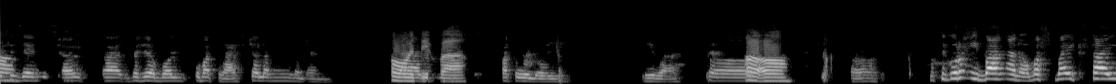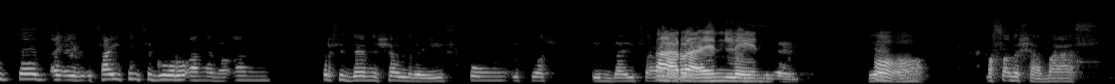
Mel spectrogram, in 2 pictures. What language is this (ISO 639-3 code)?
fil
